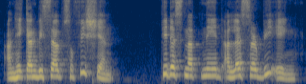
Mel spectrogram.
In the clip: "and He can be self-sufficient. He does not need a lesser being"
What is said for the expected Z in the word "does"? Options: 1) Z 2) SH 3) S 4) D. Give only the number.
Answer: 3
